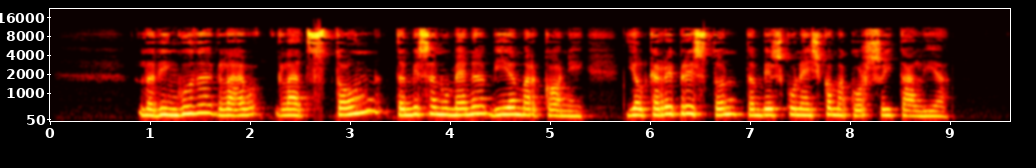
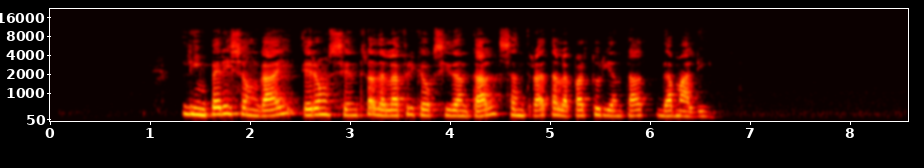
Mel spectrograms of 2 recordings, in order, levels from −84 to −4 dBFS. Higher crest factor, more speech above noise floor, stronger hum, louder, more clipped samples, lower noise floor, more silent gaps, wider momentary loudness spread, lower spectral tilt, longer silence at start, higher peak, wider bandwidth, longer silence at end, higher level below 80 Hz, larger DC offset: about the same, 18 dB vs 22 dB; first, 53 dB vs 49 dB; neither; first, -16 LUFS vs -28 LUFS; neither; second, -69 dBFS vs -77 dBFS; neither; first, 11 LU vs 7 LU; second, -3 dB/octave vs -4.5 dB/octave; second, 0.9 s vs 1.3 s; first, 0 dBFS vs -10 dBFS; about the same, 11.5 kHz vs 11 kHz; second, 0.6 s vs 2 s; first, -62 dBFS vs -82 dBFS; neither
